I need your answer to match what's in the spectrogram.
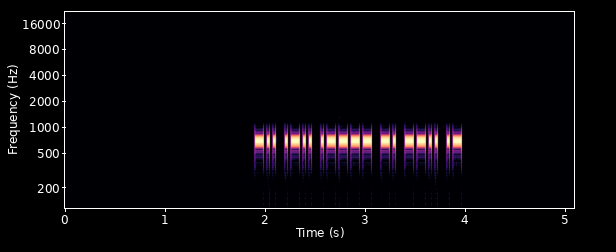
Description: Morse code, heard as a keyed tone, about 40 wpm, 700 Hz. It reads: DL1NZA
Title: DXCC-100 Call Signs - 6 Characters - Repeated 3x - 40wpm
